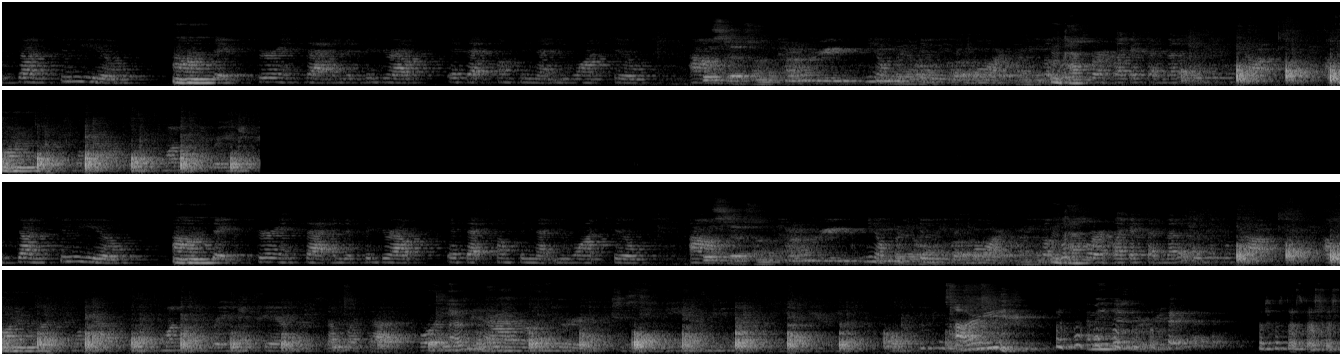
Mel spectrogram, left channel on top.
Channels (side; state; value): left; drops out; at 16.0 s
